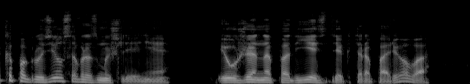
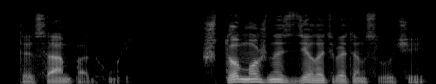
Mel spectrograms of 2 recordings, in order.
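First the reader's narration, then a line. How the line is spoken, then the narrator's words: Gentle advice. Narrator (Russian): мягко посоветовал ему Павел Павлович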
